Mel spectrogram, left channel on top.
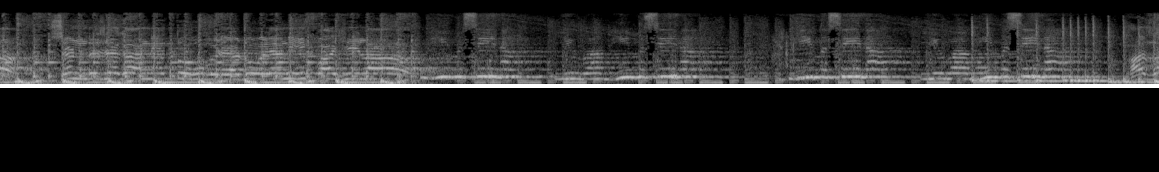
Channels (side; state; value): right; silent; digital silence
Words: शंड जगाने तो उघड्या डोळ्यांनी पाहिला भीमसेना युवा भीमसेना भीमसेना युवा भीमसेना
